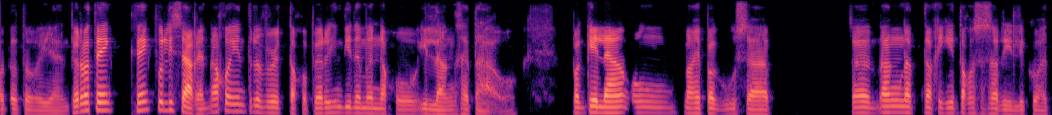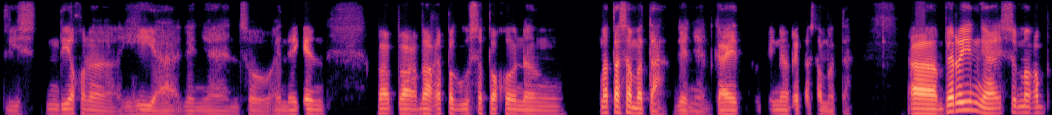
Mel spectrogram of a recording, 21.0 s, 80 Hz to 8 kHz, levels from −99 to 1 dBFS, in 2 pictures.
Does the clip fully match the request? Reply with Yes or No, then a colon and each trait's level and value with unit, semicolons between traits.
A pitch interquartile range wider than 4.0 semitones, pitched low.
Yes: wide, 5.5 semitones; low, 120 Hz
